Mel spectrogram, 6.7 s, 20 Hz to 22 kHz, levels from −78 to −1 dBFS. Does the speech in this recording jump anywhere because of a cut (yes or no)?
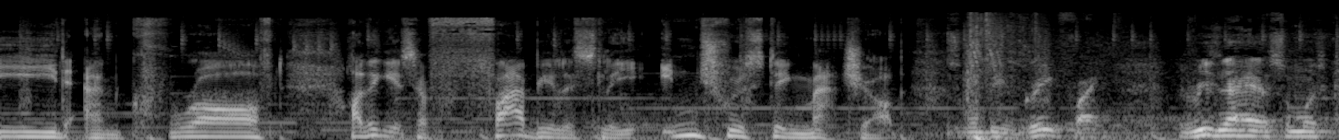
yes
